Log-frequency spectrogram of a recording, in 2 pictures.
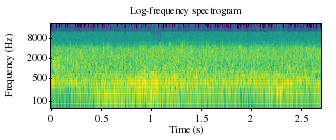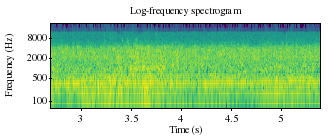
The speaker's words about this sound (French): Et l'eau évaporée retombe en pluie.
